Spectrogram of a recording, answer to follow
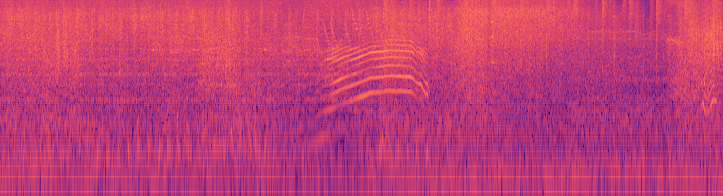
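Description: Cartoon battle sound effects over dramatic background music: a continuous rumble of explosions, with a pitched whine that rises and then falls about five seconds in.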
